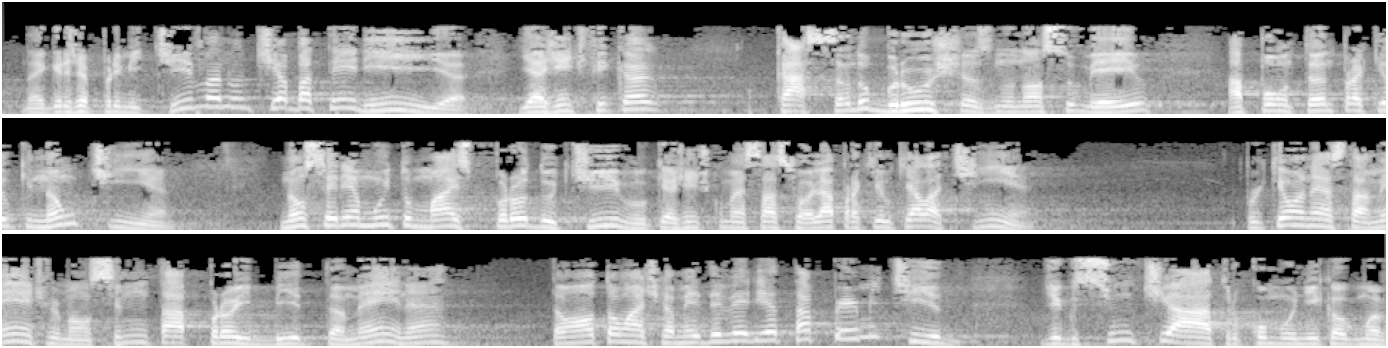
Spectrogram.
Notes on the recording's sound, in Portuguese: Gravado em 17/07/2019 na Igreja Sal da Terra - Manifesto, em Uberlândia-MG. Culto semanal de exposição Bíblica.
